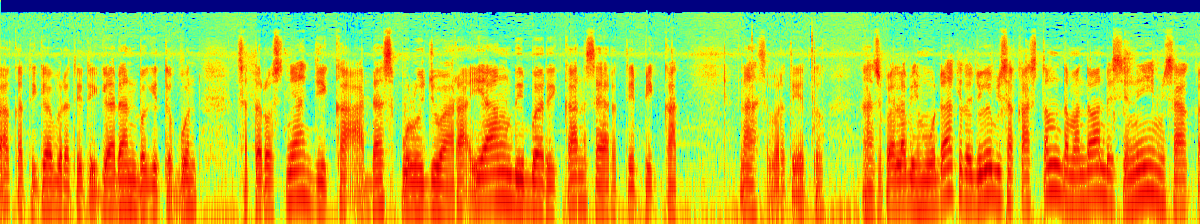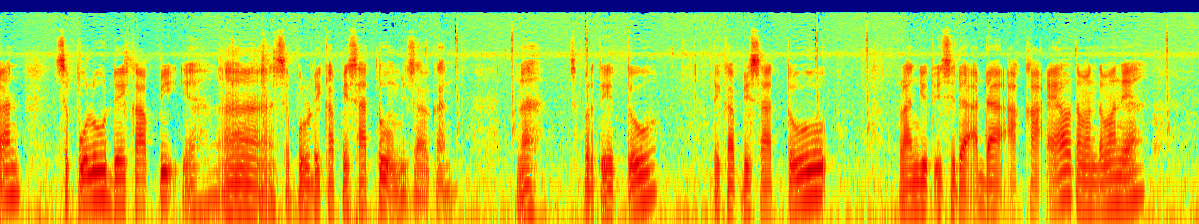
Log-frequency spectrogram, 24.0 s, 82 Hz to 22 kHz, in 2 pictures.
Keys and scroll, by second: 9.8-11.0 typing, 11.7 Return, 12.8-15.7 typing.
